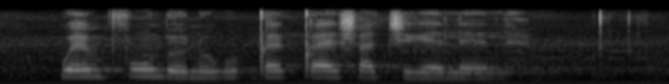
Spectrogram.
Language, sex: Zulu, female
